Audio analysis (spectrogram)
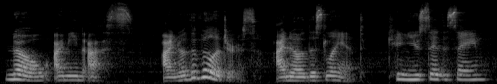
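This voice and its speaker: A woman's voice: mid-range voice, normal speed, fairly bright tone, natural voice, rough recording. A woman reading the part of a fiery, stubborn young tribeswoman in a storybook, curt and insistent. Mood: curt, impatient.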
